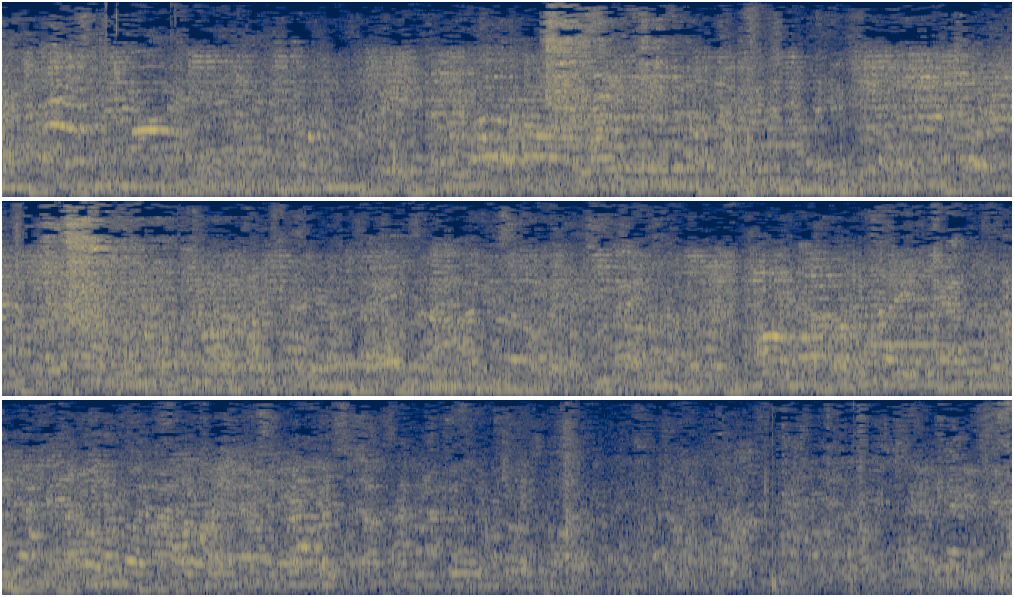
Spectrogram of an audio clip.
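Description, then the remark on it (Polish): Loud, dense crowd chatter fills a busy hotel bar, many overlapping voices forming a steady hubbub with no single conversation standing out, continuous throughout. “hotel jest dosyć głośno, nie wiem czy będzie w ogóle coś słychać”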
